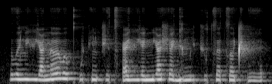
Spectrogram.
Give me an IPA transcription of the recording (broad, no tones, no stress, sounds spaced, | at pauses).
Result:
ð ə lʲ ʊ vʲ ɑ n ɜ β ɜ kʷʰ ʌ t͡ʃ ĩ t͡ʃ ɛ̤ t͡sʼ æ vʲ æ mʲ ɑ ʃ æ ɡʲ u m i t͡ʃ ṳ t͡s ɜ t͡s ʌ t͡ʃʼ ɛ̤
